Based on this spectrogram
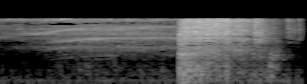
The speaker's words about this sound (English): It's amazing. The glass was shattered.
